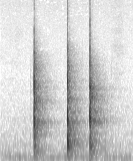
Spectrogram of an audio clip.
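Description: Three sharp knocks on a door, the first two evenly spaced and the third following a little quicker, each a solid hollow rap that rings briefly before fading. No one speaks.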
